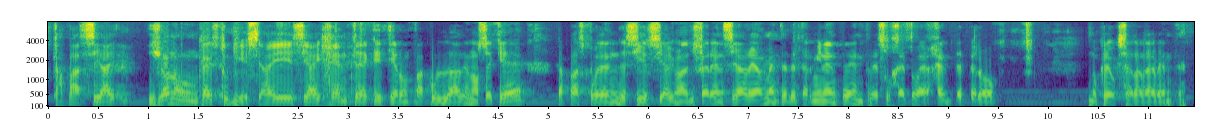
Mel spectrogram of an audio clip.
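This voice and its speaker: Non-native man giving a halting lecture. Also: on the low side, fairly even intonation, slight background noise. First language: not Spanish. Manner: halting, searching for words, self-correcting. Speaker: workshop speaker. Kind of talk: live lecture to a group. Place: meeting hall with an audience.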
